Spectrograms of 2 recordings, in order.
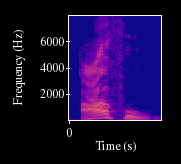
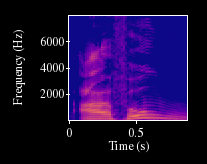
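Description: First: The final letter is stopped plainly, without emphasis. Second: The final doubled letter is pressed with emphasis. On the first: "السكون فقط" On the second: "قاعدة نبر لابد أن تنبر عليها كذا"

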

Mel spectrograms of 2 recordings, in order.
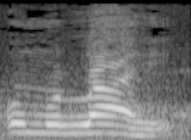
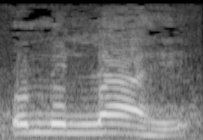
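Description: First: The m is followed by a u vowel. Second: The m is followed by an i vowel. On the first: "وحدها مضمومة" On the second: "وربما كسروها"

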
